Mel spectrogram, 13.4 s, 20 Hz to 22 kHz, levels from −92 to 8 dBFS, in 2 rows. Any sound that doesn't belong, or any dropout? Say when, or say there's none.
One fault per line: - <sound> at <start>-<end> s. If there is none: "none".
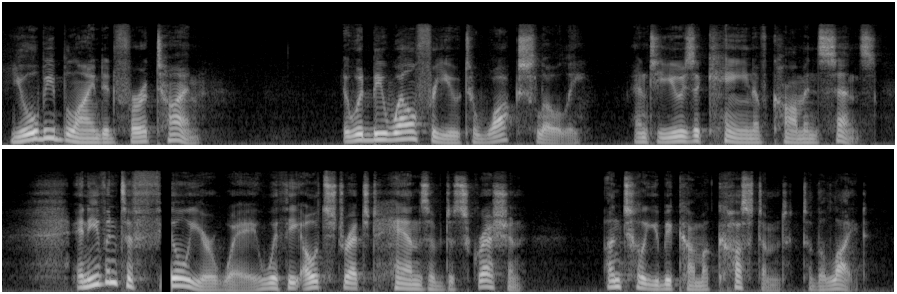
- dropout at 7.9-8.0 s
